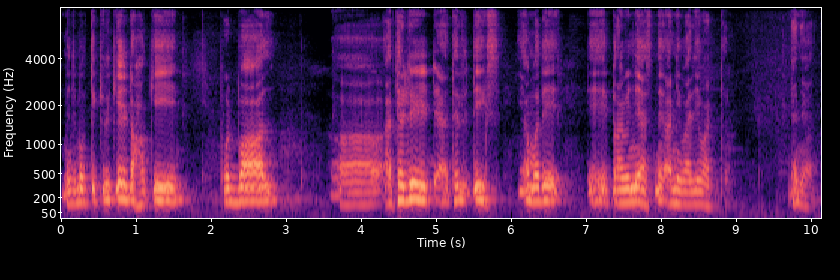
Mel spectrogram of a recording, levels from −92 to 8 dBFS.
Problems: background sounds at intervals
